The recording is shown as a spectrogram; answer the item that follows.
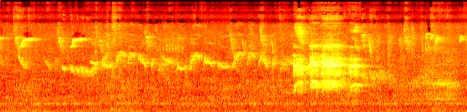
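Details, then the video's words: Aceh-type white-rumped shama from Tangse, Aceh, in song against a rival: a long run of varied whistles and wavering phrases, climaxing in a loud, dense warble near the end over faint background noise. "Murai Aceh Original Tangse Bereng Sebeng Lawan"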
